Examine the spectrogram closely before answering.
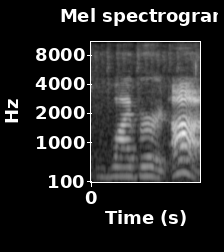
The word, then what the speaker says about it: Wyvern: It's pronounced Wyvern.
